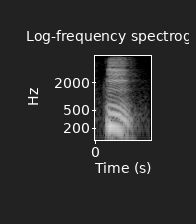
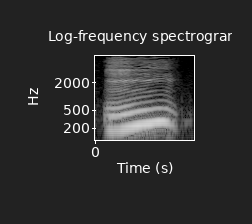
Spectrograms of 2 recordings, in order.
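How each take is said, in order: First: The vowel is kept short. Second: The vowel is held long. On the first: "a short E" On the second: "this one as a long E"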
